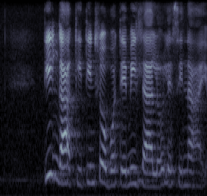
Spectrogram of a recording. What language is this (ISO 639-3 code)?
ssw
